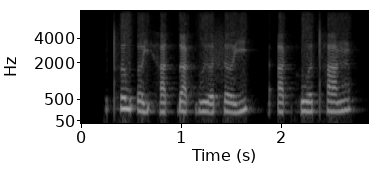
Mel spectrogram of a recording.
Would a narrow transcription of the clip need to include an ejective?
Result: no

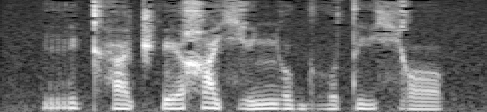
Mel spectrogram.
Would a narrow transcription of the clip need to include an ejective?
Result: yes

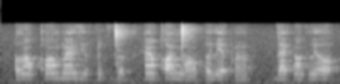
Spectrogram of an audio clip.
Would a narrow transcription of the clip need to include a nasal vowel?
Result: yes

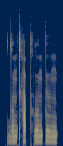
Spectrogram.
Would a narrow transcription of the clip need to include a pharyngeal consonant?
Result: no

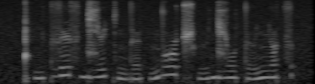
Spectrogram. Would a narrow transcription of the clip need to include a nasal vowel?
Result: no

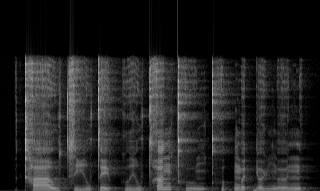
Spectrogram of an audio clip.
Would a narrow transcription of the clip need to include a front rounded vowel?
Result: no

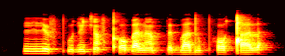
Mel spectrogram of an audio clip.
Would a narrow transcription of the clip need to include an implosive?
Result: yes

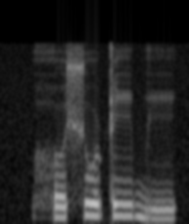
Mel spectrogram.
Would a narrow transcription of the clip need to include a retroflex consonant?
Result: yes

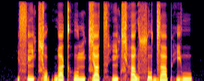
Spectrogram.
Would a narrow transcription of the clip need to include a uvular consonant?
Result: no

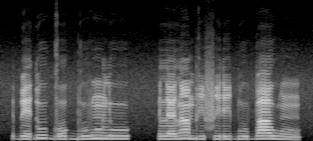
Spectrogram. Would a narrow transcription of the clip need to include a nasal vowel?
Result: yes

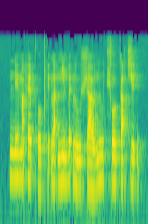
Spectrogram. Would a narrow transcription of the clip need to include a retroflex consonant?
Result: no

